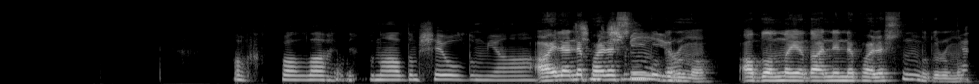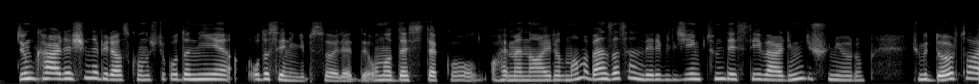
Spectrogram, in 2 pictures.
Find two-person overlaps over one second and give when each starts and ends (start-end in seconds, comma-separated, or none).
5.3-6.8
